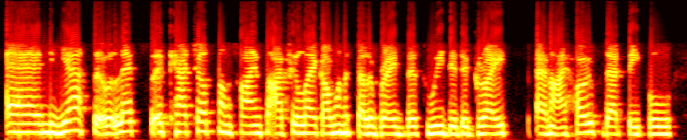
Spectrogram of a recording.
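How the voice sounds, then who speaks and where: A woman's voice: medium pitch, level tone, brisk, no room sound. Woman guest on a phone-like connection. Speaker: love coach, podcast guest. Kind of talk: conversational interview, motivational. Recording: thin phone-like call audio.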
